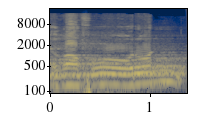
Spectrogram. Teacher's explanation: cara membacanya yaitu terang dan tidak boleh mendengung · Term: izhar halqi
